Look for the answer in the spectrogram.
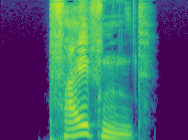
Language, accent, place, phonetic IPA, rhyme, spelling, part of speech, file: German, Germany, Berlin, [ˈp͡faɪ̯fn̩t], -aɪ̯fn̩t, pfeifend, verb, De-pfeifend.ogg
- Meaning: present participle of pfeifen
